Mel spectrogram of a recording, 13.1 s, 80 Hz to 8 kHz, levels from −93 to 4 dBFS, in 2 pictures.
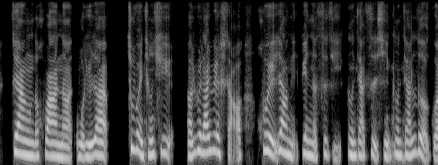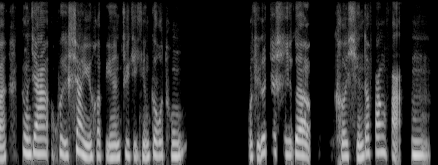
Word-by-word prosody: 这 250 - +3
样 210 -4 +5
的 190 - 0
话 195 -2 +3
呢， 170 -3 +2
我 180 -1 0
觉 180 +1 +4
得 200 -2 +4 0.3
负 295 - 0
面 255 -7 +2
情 205 +1 +1
绪， 225 +2 -5 0.2
呃， 190 - +2
越 250 +6 +1
来 235 0 +4
越 255 -1 +1
少， - - -4 0.2
会 260 -6 +2
让 245 -7 +3
你 180 - -4
变 225 -3 +2
得 190 - +1
自 220 - -6
己 155 -7 -11
更 205 -3 +3
加 195 0 0
自 205 -4 -3
信、 185 +2 -2
更 205 0 0
加 200 -1 0
乐 230 +2 +1
观、 160 +1 -1 0.2
更 230 -3 +4
加 225 -1 +2
会 210 0 -3
善 240 -1 +1
于 170 - +2
和 190 +1 -4
别 170 - -3
人 175 +1 +2
去 200 - -5
进 - - -8
行 180 -1 -1
沟 195 0 -1
通。 190 +1 -1 0.9
我 185 - -5
觉 175 -2 -4
得 230 - +1
这 255 +1 -10
是 220 -3 -9
一 205 - -2
个 200 -5 +3 0.3
可 190 - -2
行 175 -2 0
的 225 - -1
方 240 +1 -1
法。 - - -3
嗯。 205 -2 +3
205 Hz, 265 characters per minute, -24 LUFS, 190-225 Hz, 0.9 s, 样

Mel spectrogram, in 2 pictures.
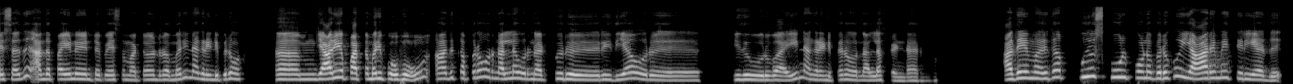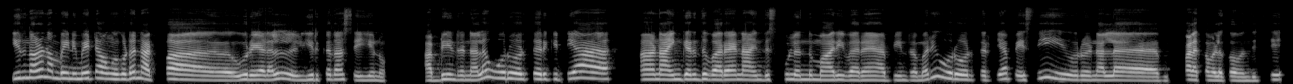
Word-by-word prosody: பேசாது. 230 0 -1
அந்தப் 240 0 0
பையனும் 240 +1 +3
என்ட்ட 230 -1 -4
பேசமாட்டான்ற 215 0 -3
மாரி 240 - -2
நாங்க 265 -5 0
2 215 -1 -2
பேரும் 250 0 -1 0.4
அம் 235 0 +2
யாரையோ 270 +6 +8
பார்த்த 255 -1 +4
மாரி 265 +1 +5
போவோம். 230 0 +3 0.2
அதுக்கப்புறம் 295 +4 -2
ஒரு 305 - -4
நல்ல 255 +3 +3
ஒரு 250 - -2
நட்பு 225 +4 -3
ரு 240 - +7 0.3
ரீதியா 225 +4 0
ஒரு 215 -2 0 0.8
இது 225 +1 +1
உருவாயி, 205 0 0
நாங்க 240 -5 -2
2 195 -3 -4
பேரும் 220 -1 -3
ஒரு 200 - -8
நல்ல 195 +2 -1
ஃப்ரெண்டா 175 -2 -7
இருந்தோம். 170 +2 -20 0.7
அதே 285 +5 +5
மாதிரி 275 -1 +1
தான் 330 -1 -1
புது 360 +2 +4
ஸ்கூல் 340 -1 +1
போன 300 -1 +1
பிறகும் 310 +6 +1
யாருமே 295 +4 +5
தெரியாது. 220 -7 0 0.3
"இருந்தாலும் 310 +4 +1
நம்ப 285 -3 -2
இனிமேட்டு 270 +2 0
அவங்க 255 -2 +2
கூட 270 +4 +2
நட்பா 245 +2 +3 0.7
உரையாடல் 215 +2 +2 0.3
இருக்கதான் 230 +1 -3
செய்யணும்." 190 -2 -5 0.4
அப்படீன்றனால 210 - -1
ஒரு 280 -1 +1
ஒருத்தர் 245 0 0
கிட்டயா, 275 +6 -1 0.6
"அ - - +2
நான் 225 -1 +5
இங்கருந்து 235 +1 0
வரேன். 220 +1 +2
நான் 210 -1 0
இந்த 215 0 -5
ஸ்கூல்லருந்து 225 -2 -3
மாறி 205 +1 +1
வரேன்." 200 0 -1
அப்படீன்ற 195 0 -6
மாரி 345 - -3
ஒரு 255 -3 +2
ஒருத்தர்ட்டயா 210 +3 -5
பேசி 205 +10 -5 0.3
ஒரு 205 0 -2
நல்ல 200 0 0 0.7
பழக்க 205 -2 +3
வழக்கம் 185 -1 -1
வந்துச்சு. 175 +6 -6
230 Hz, 165 wpm, -21 LUFS, 210-265 Hz, 0.8 s, யாரையோ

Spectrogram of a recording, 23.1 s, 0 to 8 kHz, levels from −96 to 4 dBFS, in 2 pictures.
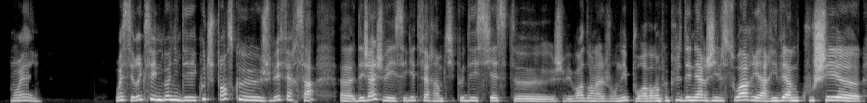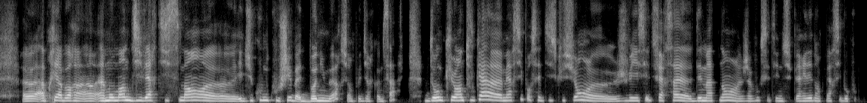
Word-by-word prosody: Mouais. 220 +3 -4 1.2
Ouais, 255 +3 +1
c'est 265 -3 -1
vrai 255 +5 +2
que - - -9
c'est 330 - +5
une 270 -1 +7
bonne 290 0 +5
idée. 235 -2 +2
Écoute, 310 +8 -1
je 350 - -6
pense 315 +3 -2
que 255 -6 +1
je 210 -1 -5
vais 265 +4 -1
faire 280 -2 -5
ça. 230 -1 -1 0.3
Heu, 200 -2 -1
déjà, 220 - +2
je 295 - -3
vais 210 -2 +1
essayer 205 +3 -4
de - - -21
faire 225 -5 -2
un 190 - -3
petit 195 +3 -8
peu 220 - -4
des 215 +1 -2
siestes, 215 0 -3
heu. 175 -2 -2
Je 180 +2 -7
vais 180 - -6
voir 200 +3 -3
dans 200 0 -4
la 185 -1 -3
journée 190 +5 -3
pour 200 -6 -4
avoir 195 +1 0
un - - +4
peu 220 +2 -3
plus 240 +1 -3
d'énergie 230 -2 +4
le 215 - -2
soir 245 +5 +5
et 220 - +4
arriver 205 +2 +4
à 220 - +6
me 225 - +6
coucher, 235 +1 +5
heu 195 -4 +4 0.4
heu, 185 +1 +2
après 200 +4 -1
avoir 210 -1 +1
un 190 -1 -2
un 205 - +1
moment 225 +2 +5
de 240 - +7
divertissement, 225 +1 0
heu, 185 -3 -2
et 175 - 0
du 185 +4 -7
coup, 240 - -5
me 235 - +3
coucher, 230 0 -4
bah, 190 - 0
de 165 - -4
bonne 185 +4 +4
humeur, 195 0 -2
si - - -11
on - - -9
peut 180 - -12
dire 175 0 -12
comme 170 -2 -10
ça. - - -9 0.4
Donc, 225 +4 +2
heu, 235 - +6
en 230 0 +2
tout 240 +1 -8
cas, 275 -3 +1
heu, - - -6
merci 225 +6 -5
pour - - -10
cette 230 -4 -9
discussion. 230 +3 -4
Heu, 175 -4 -4
je 190 +2 -11
vais 210 - -2
essayer 210 - -6
de - - -14
faire 215 -2 -6
ça, 225 -4 -1
heu, - - -5
dès 205 +3 -1
maintenant. 210 0 -4
J'avoue 185 +3 -11
que - - -13
c'était 205 -2 -14
une 185 - -8
super 185 +1 -9
idée, 200 +1 -1
donc 190 -2 -9
merci 190 0 -12
beaucoup. 180 -1 -12
215 Hz, 265 wpm, -19 LUFS, 195-235 Hz, 1.2 s, une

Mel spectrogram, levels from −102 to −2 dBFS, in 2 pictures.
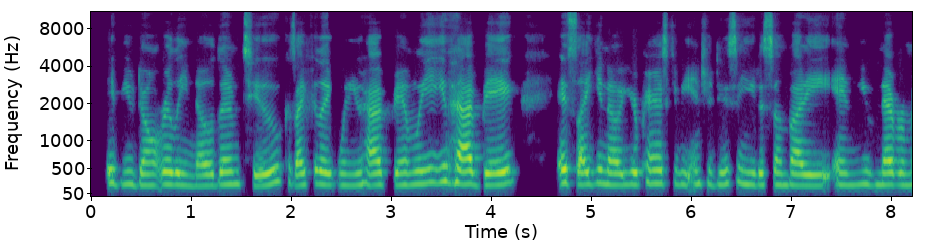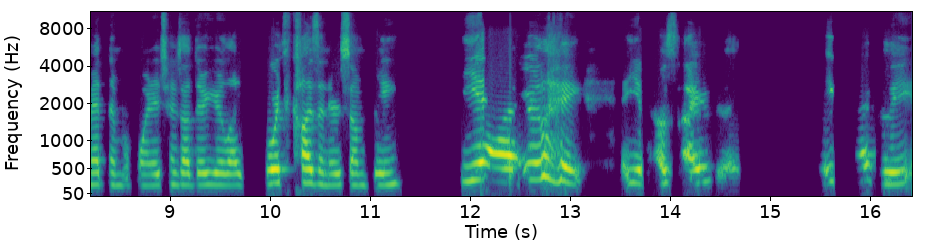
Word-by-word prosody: if 245 -2 -5
you 225 0 -9
don't 205 -1 -6
really 215 -2 0
know 195 +1 -5
them 225 +1 -4
too 385 - -2
'cause - - -16
I 200 - 0
feel 230 +1 -6
like 210 -1 0
when 205 -1 -12
you 210 +2 -8
have 210 -1 -2
family 230 +5 -4
that 230 -2 +3
big, 430 +2 +1 0.4
it's 245 +1 +2
like, 220 +1 0
you 245 - -4
know, 215 -2 -2
your 215 +1 -2
parents 235 -1 -5
can 230 -3 -17
be 215 - -9
introducing 230 +1 -9
you 215 -1 -6
to 210 - -1
somebody, 200 -3 -4
and 210 0 -8
you've 220 -1 -11
never 215 0 -1
met 215 +1 -3
them 210 -2 -8
before, 200 +2 -12
and 200 - -7
it - - -4
turns 220 -1 -11
out 210 -1 0
they're 210 - -1
your 215 -1 -1
like, 205 -1 -2 0.2
4th - - +7
cousin 240 - +3
or 205 - -2
something. 210 +1 -4 0.6
Yeah, 290 +3 +6 0.4
you're 305 +2 +3
like 405 - +4 0.4
you 480 - +1 0.2
know, - - +4
so 475 -1 -10
I've 250 +2 +4
been - - -15 0.7
exactly. 445 +2 -1
220 Hz, 200 wpm, -21 LUFS, 210-255 Hz, 0.7 s, 4th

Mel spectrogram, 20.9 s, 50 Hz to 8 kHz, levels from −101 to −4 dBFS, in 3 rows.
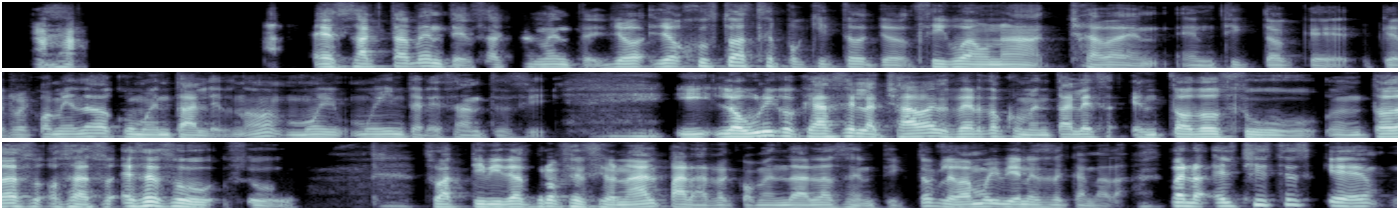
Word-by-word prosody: Ajá. - - -3 0.9
Ah, - - -8 0.2
exactamente, 135 +3 +1
exactamente. 115 -3 -8
Yo 130 +3 0
yo 140 +1 0
justo 145 +3 -3
hace 155 0 -2
poquito 125 0 -9
yo 100 -2 -7
sigo 130 -1 -2
a 120 - +2
una 115 -1 -2
chava 110 -2 -3
en 90 - -11
en 95 0 -12
TikTok 100 -3 -11
que - - -11
que - - -8
recomienda 120 +5 -4
documentales, 110 -7 -2
¿no? - - -6
Muy, 110 +2 -6
muy 120 +1 -6
interesantes 95 -5 -8
y - - -17 0.6
y 120 +1 0
lo 135 0 +7
único 160 0 +4
que 135 - +3
hace 130 +3 +5
la 140 - +4
chava 135 +3 +5
es 140 - 0
ver 125 +1 +3
documentales 120 -1 -1
en 110 0 -4
todo 125 +1 +3
su 100 -8 -5
en 105 -1 -8
todas 140 +3 +5
o 130 -2 -6
sea, 135 - +4 0.2
ese 150 +5 +7
es 165 - +2
su 135 -8 +1
su - - -9 0.6
su 130 - 0
actividad 120 0 +4
profesional 130 -5 +3
para 115 -4 +4
recomendarlas 105 +1 -4
en 95 -3 -8
TikTok, 95 - -8
le 130 - +3
va 115 - +3
muy 135 +1 0
bien, 120 -2 +3
es 110 -1 -5
de 110 - -7
Canadá. 90 -4 -12 0.2
Bueno, 150 -4 +8
el 155 0 0
chiste 205 +6 -3
es 210 -1 -6
que 155 -5 +2
120 Hz, 190 wpm, -25 LUFS, 110-135 Hz, 0.9 s, Bueno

